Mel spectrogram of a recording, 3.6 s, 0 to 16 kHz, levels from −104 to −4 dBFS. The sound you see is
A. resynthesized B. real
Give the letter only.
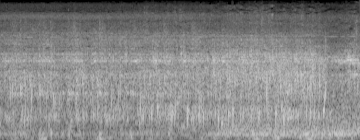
B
